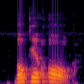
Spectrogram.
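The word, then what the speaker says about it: בוקר אור: The response to boker tov is boker or.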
